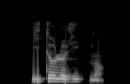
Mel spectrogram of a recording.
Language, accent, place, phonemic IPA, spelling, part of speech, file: French, France, Lyon, /li.tɔ.lɔ.ʒik.mɑ̃/, lithologiquement, adverb, LL-Q150 (fra)-lithologiquement.wav
- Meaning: lithologically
